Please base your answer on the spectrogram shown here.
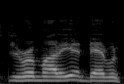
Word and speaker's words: Ramada: In other words, he called it the Ramadan. It's Ramada. Ramadan.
